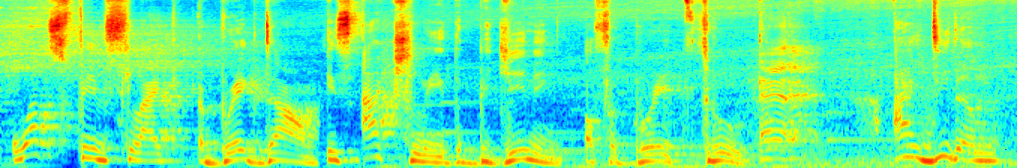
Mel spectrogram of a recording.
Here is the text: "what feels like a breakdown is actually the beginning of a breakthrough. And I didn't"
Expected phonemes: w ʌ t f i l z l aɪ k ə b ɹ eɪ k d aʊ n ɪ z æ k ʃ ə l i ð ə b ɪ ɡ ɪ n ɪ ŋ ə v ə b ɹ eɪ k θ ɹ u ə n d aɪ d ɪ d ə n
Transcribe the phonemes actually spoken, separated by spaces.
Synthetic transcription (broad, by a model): w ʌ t f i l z l aɪ k ə b ɹ eɪ k d aʊ n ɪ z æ k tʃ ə l i ð ə b ɪ ɡ ɪ n ɪ ŋ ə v ə b ɹ eɪ k θ ɹ u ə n aɪ d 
